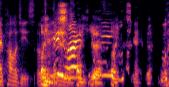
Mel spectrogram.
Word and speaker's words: Amis: Yeah, it's pronounced Amis. Amos. Okay, my apologies. Okay, there you are. Amos.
